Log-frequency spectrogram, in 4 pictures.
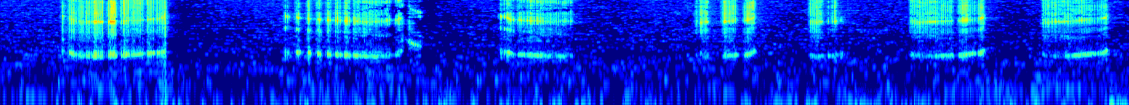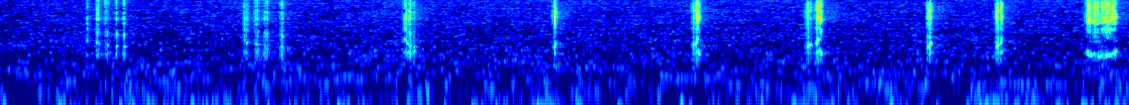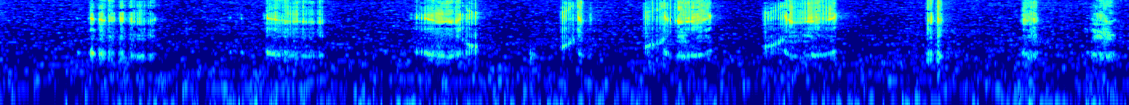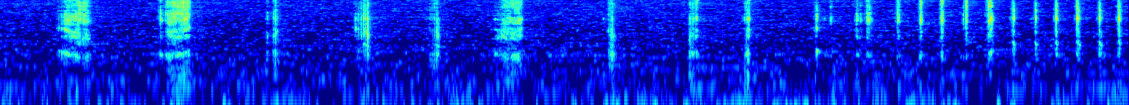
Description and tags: comb teeth zip
running my nails along the teeth of a comb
